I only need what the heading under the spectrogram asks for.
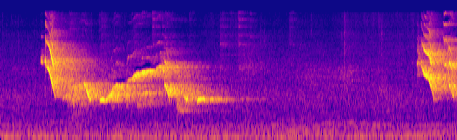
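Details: Cockatiel speaking "Que menino bonito" and singing. Bright, raspy notes sweep steeply downward and then level off into a long warbling phrase, followed by quiet and a fresh harsh sweep at the end.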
